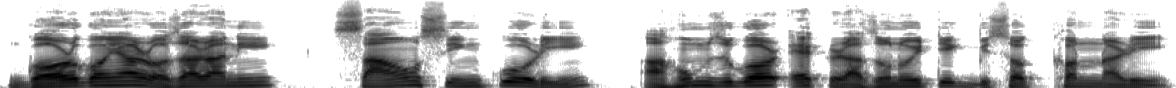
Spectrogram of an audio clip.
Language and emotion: Assamese, neutral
